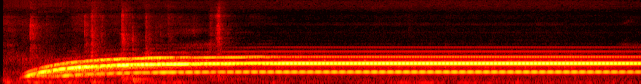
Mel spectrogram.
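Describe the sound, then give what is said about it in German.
An all-clear siren signalling that an emergency is over: a single tone sweeps quickly upward, then holds a steady, even pitch with strong overtones for several seconds, sounding alone without any voices. “Und das ist quasi der Ton, wenn es wieder Entwarnung gibt.”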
